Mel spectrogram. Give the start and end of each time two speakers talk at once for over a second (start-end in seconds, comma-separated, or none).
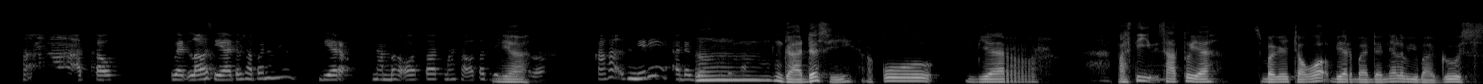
none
